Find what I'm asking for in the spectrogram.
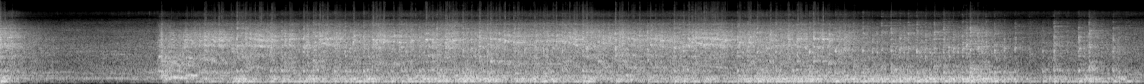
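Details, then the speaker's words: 1939 GMC COE 4x4 six-cylinder started for the first time in 60 years: runs roughly and sputters, firing on only two to four of six cylinders; there is fuel and spark, but a timing issue is suspected. "all right so at this point you can hear the truck is sputtering it's hitting on three four two cylinders out of the six"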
